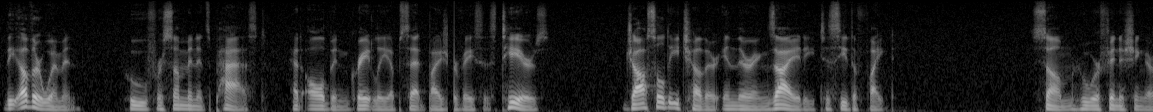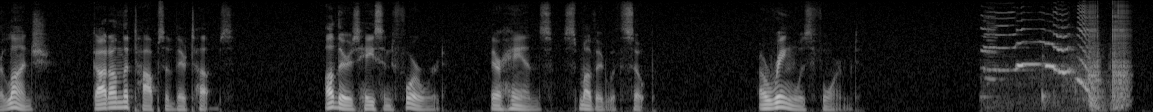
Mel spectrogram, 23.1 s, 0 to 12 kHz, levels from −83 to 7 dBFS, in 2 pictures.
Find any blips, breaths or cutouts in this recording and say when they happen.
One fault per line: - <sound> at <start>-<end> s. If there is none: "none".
- dropout at 4.5-4.5 s
- squeak at 21.3-22.9 s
